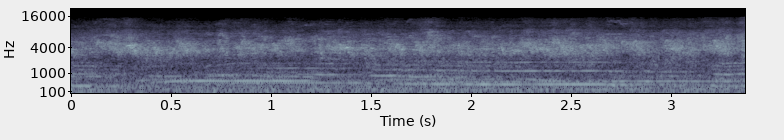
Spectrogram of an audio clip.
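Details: Many wild Eurasian tree sparrows chattering as they go to roost in a tree: continuous high chirping over long, steady, lower whistled tones.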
